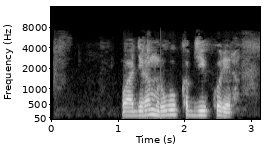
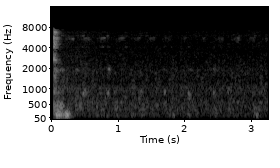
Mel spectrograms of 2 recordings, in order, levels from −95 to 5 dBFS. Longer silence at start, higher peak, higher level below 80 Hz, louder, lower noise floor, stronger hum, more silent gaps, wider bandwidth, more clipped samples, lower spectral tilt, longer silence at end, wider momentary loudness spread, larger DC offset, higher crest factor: first, 1.05 s vs 0.05 s; first, -2 dBFS vs -22 dBFS; first, -54 dBFS vs -78 dBFS; first, -16 LUFS vs -48 LUFS; second, -65 dBFS vs -70 dBFS; neither; neither; second, 6.6 kHz vs 7.6 kHz; neither; first, -9 dB/octave vs -3 dB/octave; about the same, 0.1 s vs 0.15 s; second, 5 LU vs 19 LU; neither; second, 16 dB vs 28 dB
